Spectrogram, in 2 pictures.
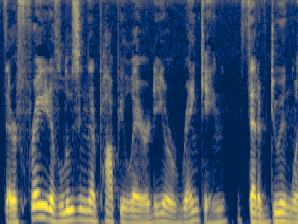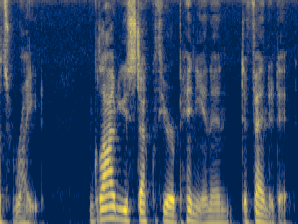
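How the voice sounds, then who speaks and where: A man voicing a stern but proud teacher in a fan fiction story, lecturing in a measured, stoic way. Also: mid-range voice, expressive, dark tone, close to an everyday voice. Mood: quietly proud.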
